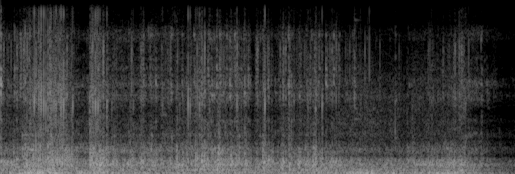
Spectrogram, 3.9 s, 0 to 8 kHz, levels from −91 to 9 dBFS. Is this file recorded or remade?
recorded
